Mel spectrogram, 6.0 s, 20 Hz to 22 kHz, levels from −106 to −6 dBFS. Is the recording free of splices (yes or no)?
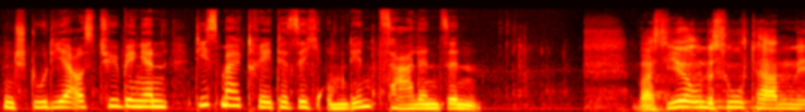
no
